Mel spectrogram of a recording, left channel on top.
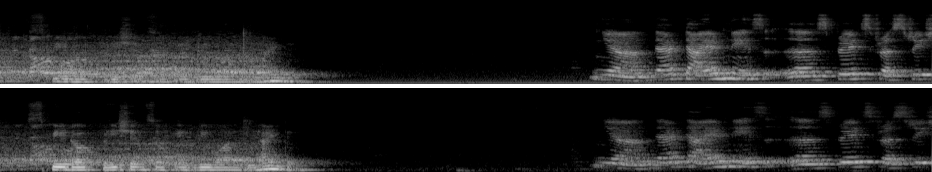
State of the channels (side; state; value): left; noise; hum, 27 dB below the sound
